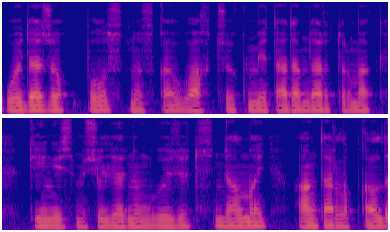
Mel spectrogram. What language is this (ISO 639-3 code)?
kaz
